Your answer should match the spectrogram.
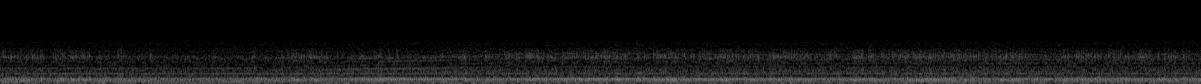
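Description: A car engine running steadily, its pitch drifting slightly upward for a few seconds, under a steady hum.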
